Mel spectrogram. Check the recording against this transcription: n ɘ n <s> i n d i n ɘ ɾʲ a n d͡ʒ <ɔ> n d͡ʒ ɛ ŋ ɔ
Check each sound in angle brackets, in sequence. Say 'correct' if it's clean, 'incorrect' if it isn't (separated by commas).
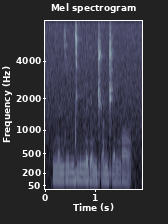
incorrect, correct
